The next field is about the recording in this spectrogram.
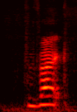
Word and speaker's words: Vivek: Also interesting, I'm sorry if I'm saying Vivek wrong. – I think we're saying it right. – Vivek Shraya.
